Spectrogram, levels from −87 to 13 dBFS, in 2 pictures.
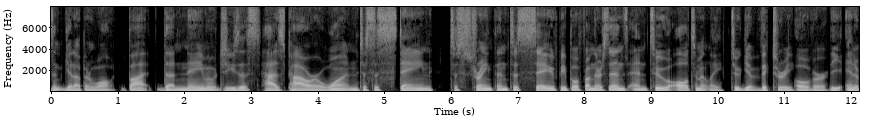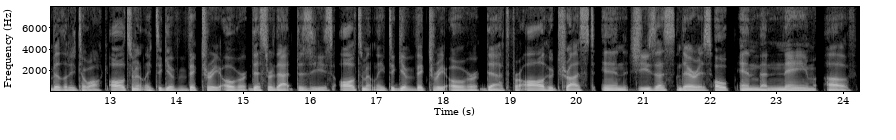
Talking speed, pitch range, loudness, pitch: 150 wpm, 95-115 Hz, -19 LUFS, 105 Hz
